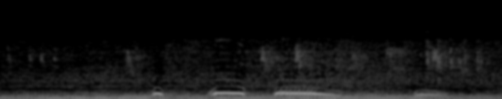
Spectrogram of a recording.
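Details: Spotted dove lure call from Indonesia: a quick soft coo, a flat sustained coo and a drawn-out falling coo, ending in a weaker downslurred note, over noticeable low hum and hiss.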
